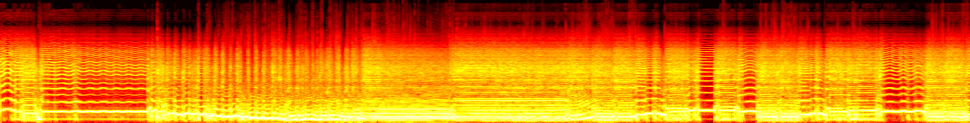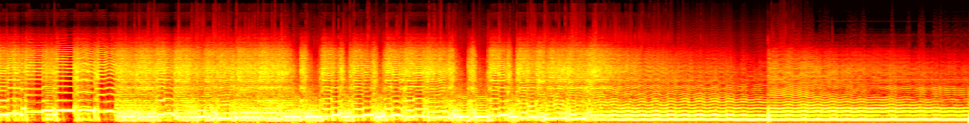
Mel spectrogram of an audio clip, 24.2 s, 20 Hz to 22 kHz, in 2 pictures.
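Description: Electric guitar played through a TS9 Tube Screamer overdrive into a Marshall amp with a noise gate, loud and close, with heavily distorted chugging riffs, sustained chords and short gated stops, alone without talk.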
